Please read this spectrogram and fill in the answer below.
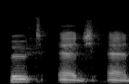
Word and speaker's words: Buttigieg: Daniel, I literally have a shirt that says boot edge edge.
